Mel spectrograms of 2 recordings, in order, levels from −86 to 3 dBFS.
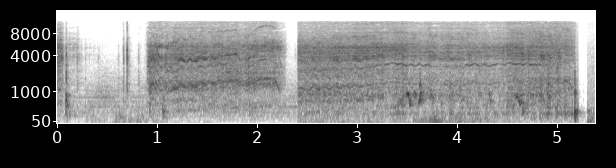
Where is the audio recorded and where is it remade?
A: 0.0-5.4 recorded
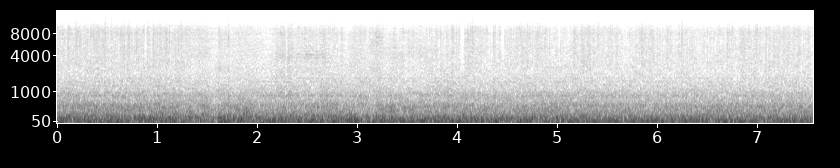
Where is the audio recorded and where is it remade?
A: 0.0-1.3 recorded; 1.3-2.2 remade; 2.2-2.9 recorded; 2.9-3.7 remade; 3.7-7.6 recorded

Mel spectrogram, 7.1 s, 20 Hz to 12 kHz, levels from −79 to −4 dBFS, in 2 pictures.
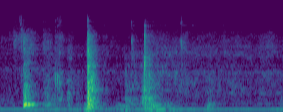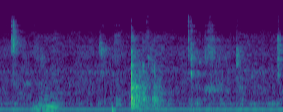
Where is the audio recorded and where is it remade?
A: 0.0-0.7 recorded; 0.7-4.1 remade; 4.1-4.5 recorded; 4.5-5.1 remade; 5.1-5.8 recorded; 5.8-6.5 remade; 6.5-7.1 recorded

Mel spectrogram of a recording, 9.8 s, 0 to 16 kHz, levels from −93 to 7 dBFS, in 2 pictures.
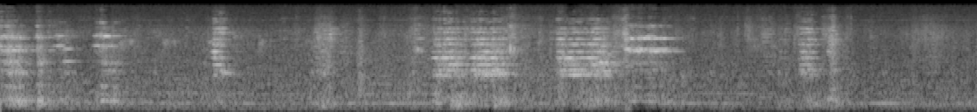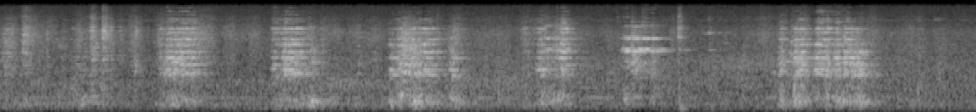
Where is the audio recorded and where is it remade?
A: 0.0-9.8 recorded

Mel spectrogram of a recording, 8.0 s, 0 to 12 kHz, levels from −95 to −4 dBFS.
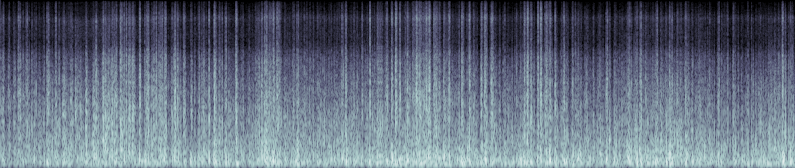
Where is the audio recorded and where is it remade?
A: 0.0-8.0 recorded

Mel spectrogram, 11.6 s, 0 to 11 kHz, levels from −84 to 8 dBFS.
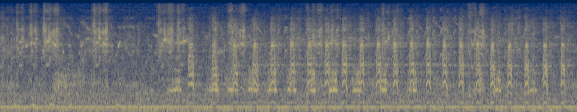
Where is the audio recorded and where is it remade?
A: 0.0-4.6 remade; 4.6-9.7 recorded; 9.7-11.6 remade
